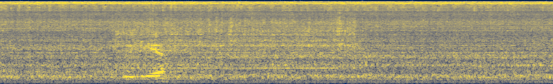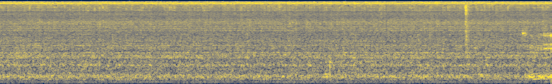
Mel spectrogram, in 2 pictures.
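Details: Oil furnace at annual service, thermostat jumped out, bleeding air from the oil pump: steady even flame roar with low motor hum, no sputtering or pulsing, burner firing cleanly; normal burner operation.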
